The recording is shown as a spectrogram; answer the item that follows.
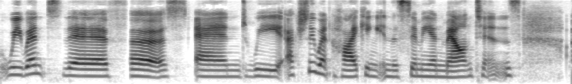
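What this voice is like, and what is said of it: Australian accent. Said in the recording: “that's my Australian accent”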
